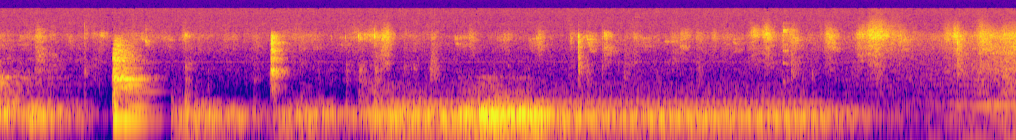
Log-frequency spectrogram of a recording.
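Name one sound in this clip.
An electronic keyboard plays a melody.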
